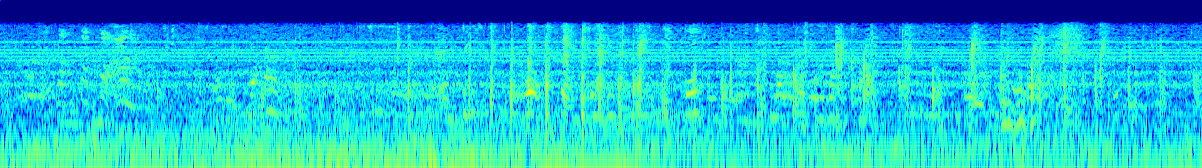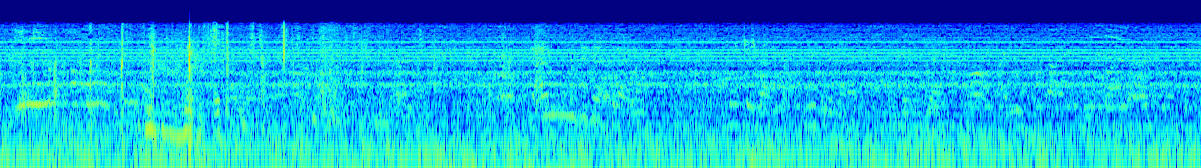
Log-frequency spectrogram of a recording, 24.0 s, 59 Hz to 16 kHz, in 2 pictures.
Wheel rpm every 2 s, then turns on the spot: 0, 0, 0, 0, 0, 0, 0, 0, 0, 0, 0, 0.
none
